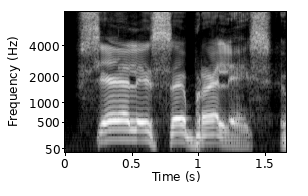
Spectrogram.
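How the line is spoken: Sudden loud old woman shout. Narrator (Russian): внезапно зычно крикнула баба Поля

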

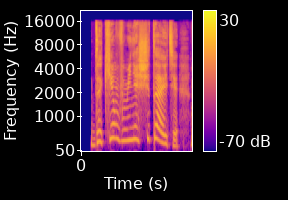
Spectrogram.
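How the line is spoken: Angry exclamation. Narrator (Russian): воскликнула я в гневе

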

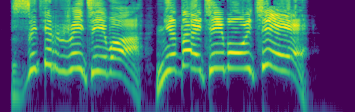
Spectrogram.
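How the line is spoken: Shrieking. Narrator (Russian): визжала Ольга Эдуардовна

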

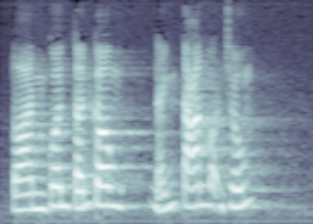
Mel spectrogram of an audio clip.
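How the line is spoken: Loud battle shout. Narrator (Vietnamese): Cô hét to

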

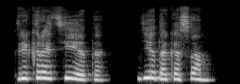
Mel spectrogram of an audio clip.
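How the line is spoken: Pleading. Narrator (Russian): взмолилась она

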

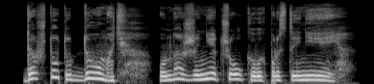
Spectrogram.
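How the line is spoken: Child's regretful sigh. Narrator (Russian): С сожалением вздохнул ребенок

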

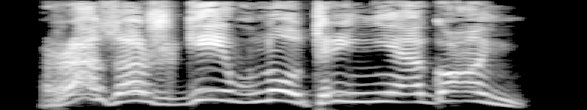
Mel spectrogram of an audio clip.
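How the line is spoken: Shouted in face. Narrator (Russian): крикнул мне в лицо этот псих

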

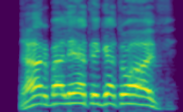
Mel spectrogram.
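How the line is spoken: Shout. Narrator (Russian): закричал скрипач

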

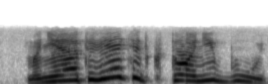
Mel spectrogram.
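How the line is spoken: Shouted. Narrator (Russian): закричал Пакстон

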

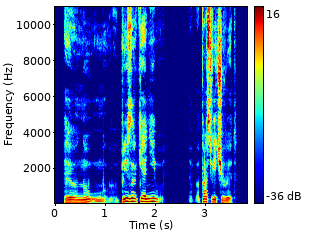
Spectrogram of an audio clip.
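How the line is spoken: Mumbling. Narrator (Russian): промямлил Гарри

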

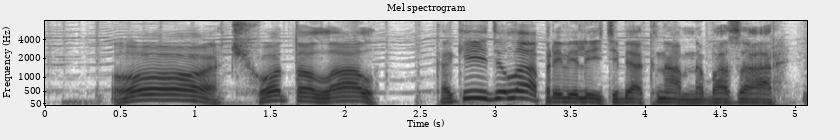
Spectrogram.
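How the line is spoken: Cheerful greeting. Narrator (Russian): весело приветствовал Чхота Абдалла

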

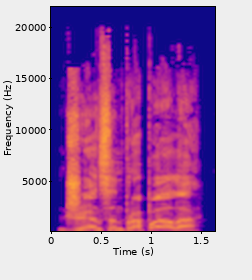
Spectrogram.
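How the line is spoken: Shout. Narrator (Russian): крикнул он

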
